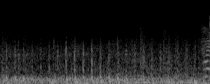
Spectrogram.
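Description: A video game helicopter's rotor thumps in a fast steady chop, loud and close, with game noise mixed in.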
